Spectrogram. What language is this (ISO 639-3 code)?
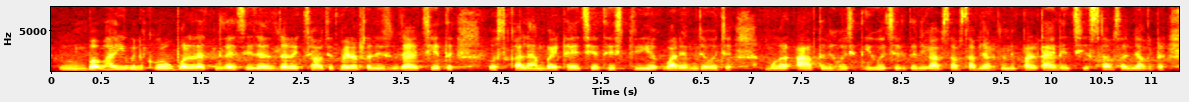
mai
